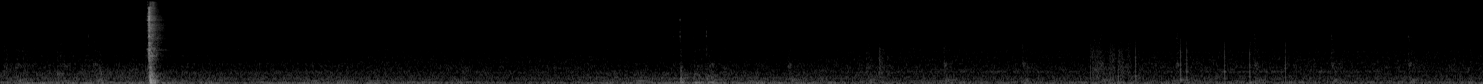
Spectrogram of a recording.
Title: Aircon clicking sound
